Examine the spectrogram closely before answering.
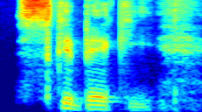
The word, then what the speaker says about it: Skibicki: You just released an amazing video on, correct me if I get the pronunciation wrong, Jeremy Skibicki? Skibicki.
